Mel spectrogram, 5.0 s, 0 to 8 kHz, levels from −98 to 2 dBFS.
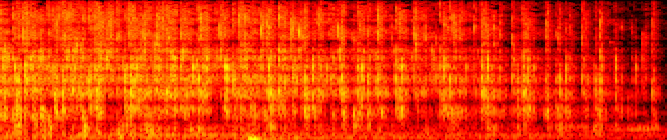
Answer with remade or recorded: recorded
